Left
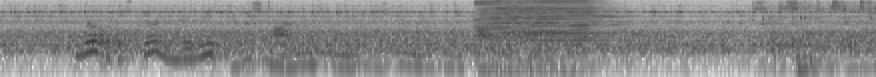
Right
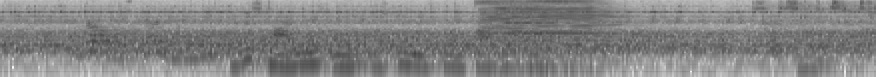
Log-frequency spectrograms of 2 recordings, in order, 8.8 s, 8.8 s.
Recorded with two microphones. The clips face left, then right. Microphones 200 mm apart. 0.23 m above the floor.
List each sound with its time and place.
0.8 s a woman speaking: 40° left (ahead or behind), 3 m
2.3 s a man speaking: 20° right (ahead or behind), 1.8 m
4.8 s a buzzer: 85° left, 6.5 m
7.5 s whispering: 70° left (ahead or behind), 4.5 m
